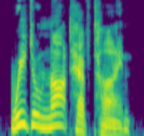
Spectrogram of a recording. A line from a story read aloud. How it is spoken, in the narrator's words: exclaimed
